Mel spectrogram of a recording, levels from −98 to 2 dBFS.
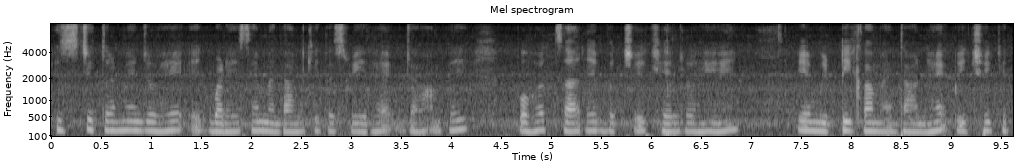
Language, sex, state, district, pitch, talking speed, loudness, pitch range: Hindi, female, Chhattisgarh, Sukma, 180 Hz, 170 wpm, -34 LUFS, 170-190 Hz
